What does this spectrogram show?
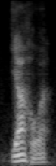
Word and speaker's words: Yahowah: apart from, min, except, Yahowah, Yahowah, the proper pronunciation of the name of Eloah, God as directed in his Torah, teaching regarding his Haya, existence and our Shalom, restoration.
